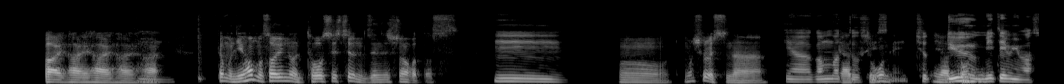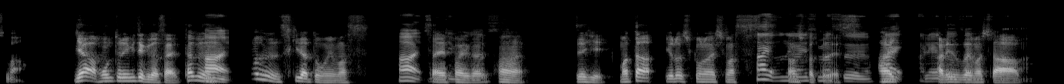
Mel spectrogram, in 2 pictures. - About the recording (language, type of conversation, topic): Japanese, unstructured, 宇宙についてどう思いますか？
- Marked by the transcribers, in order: other background noise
